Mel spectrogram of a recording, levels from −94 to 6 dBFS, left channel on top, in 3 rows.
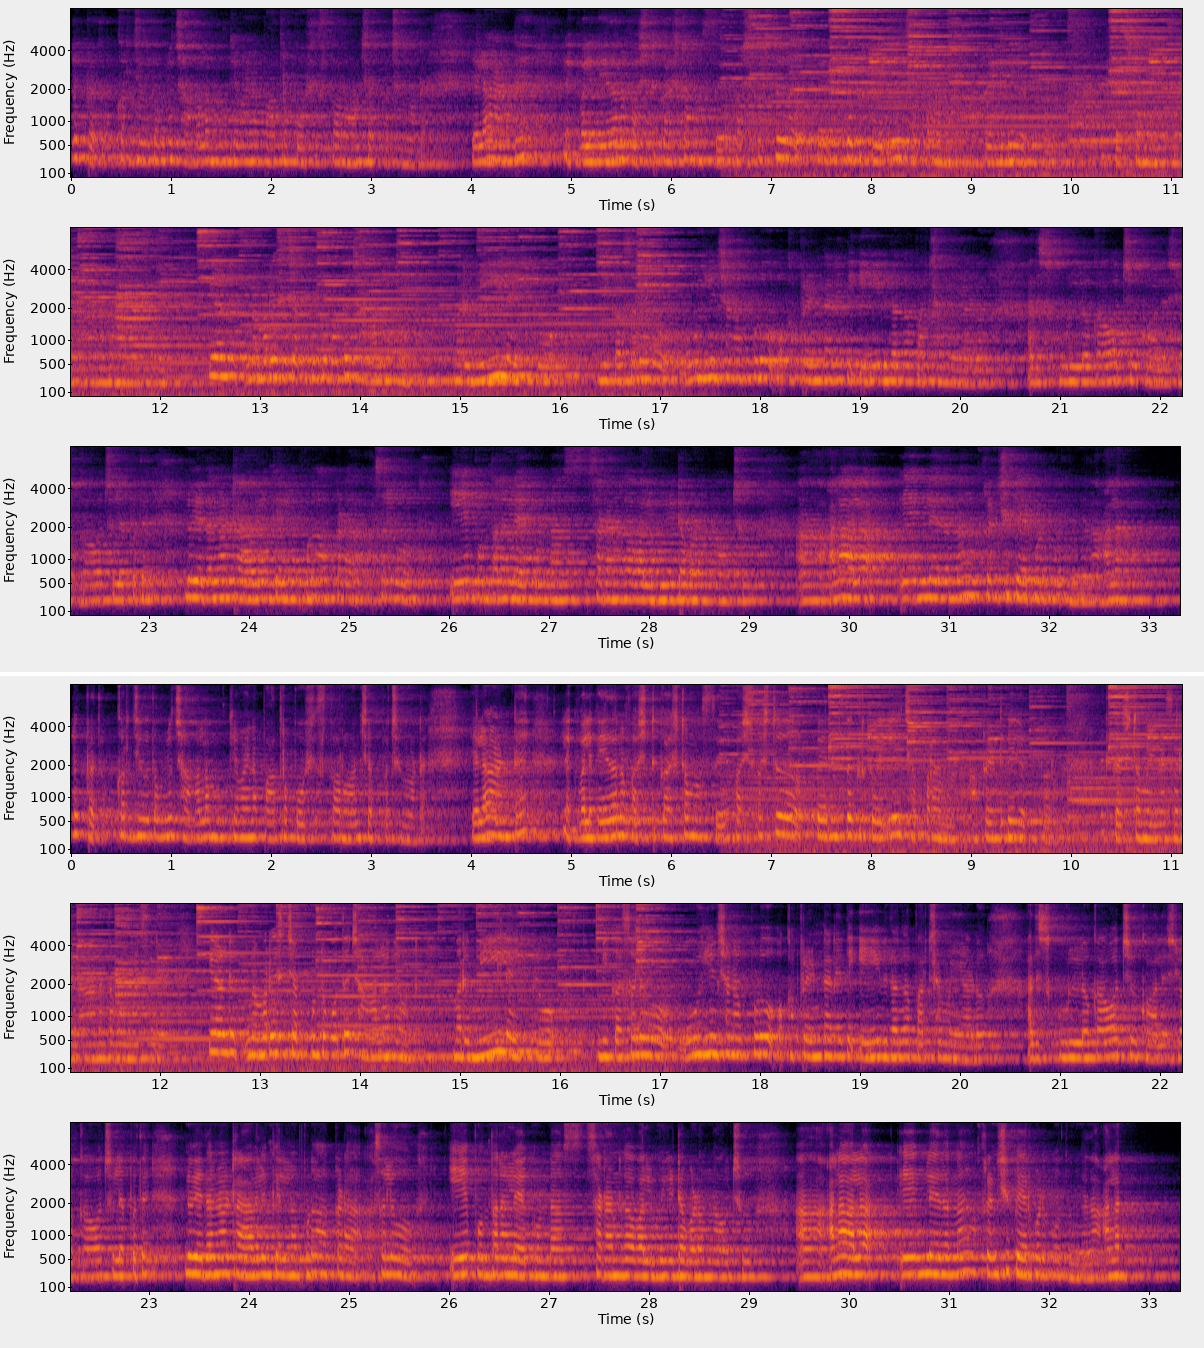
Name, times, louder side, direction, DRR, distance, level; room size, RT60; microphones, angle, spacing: voice 1, 0.0-32.7, right 3 dB, 50° right, 6 dB, 0.6 m, -26 dB
sound 1, 6.5-16.9, right 2 dB, 85° right, 2.2 m, -32 dB
12.0 x 6.2 x 5.4 m, 2.7 s
head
